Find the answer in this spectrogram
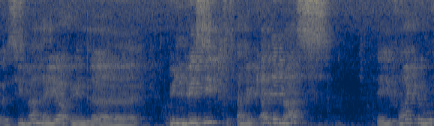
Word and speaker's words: ADEMAS: Ademas, ça s'écrit ADEMAS.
